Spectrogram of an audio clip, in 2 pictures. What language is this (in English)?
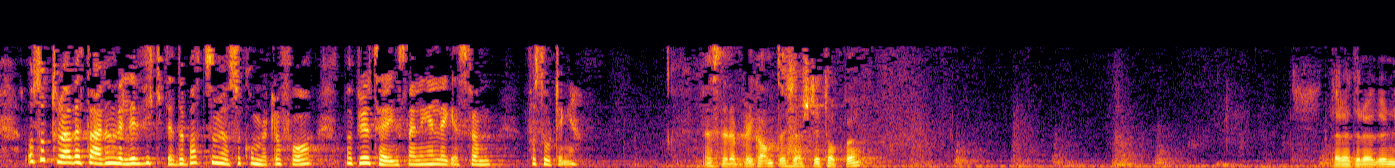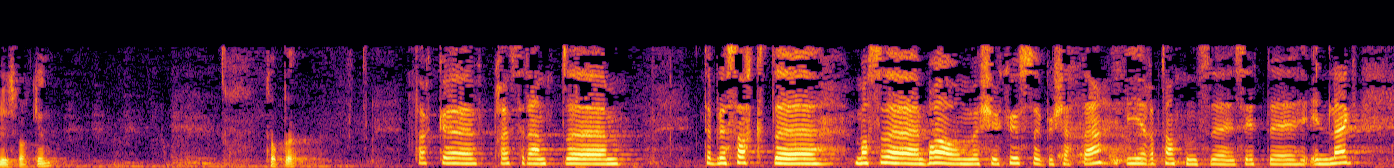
Norwegian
